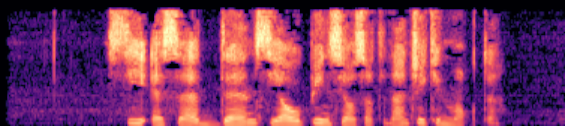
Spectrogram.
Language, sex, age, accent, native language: Uzbek, female, 19-29, Toshkent shahri, Uzbek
